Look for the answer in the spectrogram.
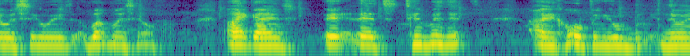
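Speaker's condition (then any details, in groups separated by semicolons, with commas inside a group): Cerebral palsy; affects whole body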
